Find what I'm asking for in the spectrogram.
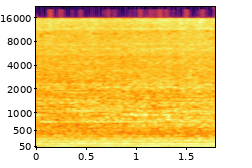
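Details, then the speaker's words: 7,000-watt portable generator running a 3.5-ton AC condenser fitted with an ICM 870 16A soft start module: steady, even engine drone with a constant low beat, holding speed without sagging under the load; running healthy. "generator didn't make a sound didn't bog down didn't bog down at all"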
